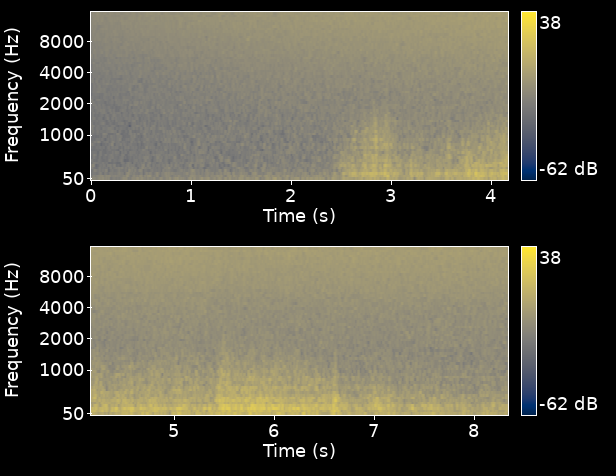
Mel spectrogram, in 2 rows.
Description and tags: MONTECOT Mélissa 2015 2016 thunderstorm
Here, i tried to represent the rain with a thunderstorm in the background, a sound that can be used in a thriller, drama or other movies. To the sound of the rain i generated "white noise", amplitude to 1. Then, i changed the acute and bass across the track to show some instability of the rain. To highlight the suddenness of the rain, i put a fade in during the first 5 seconds with a reverberation from 6 to 50s to make a natural sound.
Finally, i added a track recorded of a storm with -9dB for the storm and + 11dB for the rain.
weather, storm, gust, cloud, tempest, squall, rain, rainstorm, thunderstorm, water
